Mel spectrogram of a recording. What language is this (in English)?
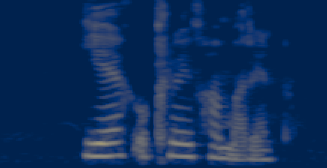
Icelandic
